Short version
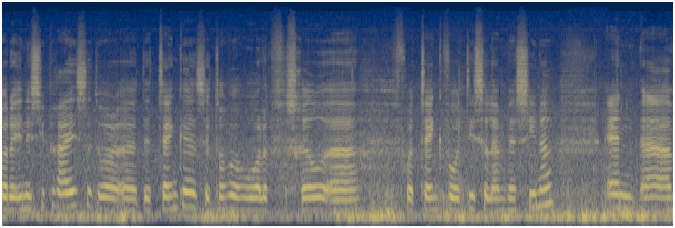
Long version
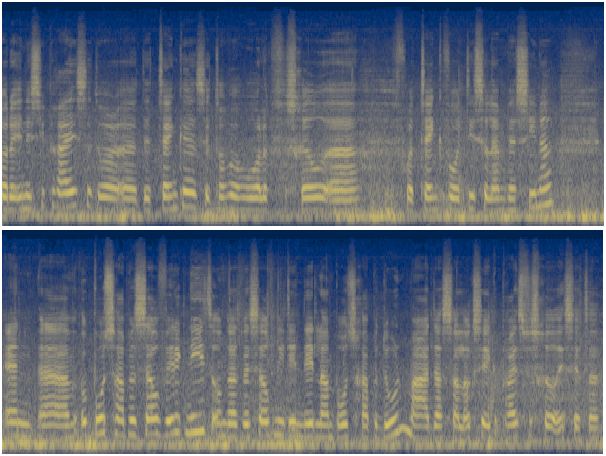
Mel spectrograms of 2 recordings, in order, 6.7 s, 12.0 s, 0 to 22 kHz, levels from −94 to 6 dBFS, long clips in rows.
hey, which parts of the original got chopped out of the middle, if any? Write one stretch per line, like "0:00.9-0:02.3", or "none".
none

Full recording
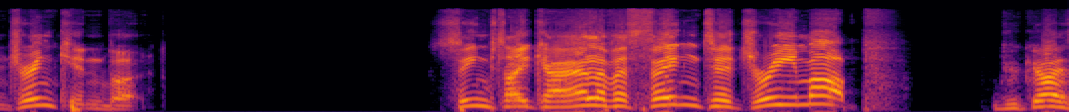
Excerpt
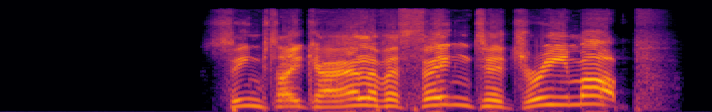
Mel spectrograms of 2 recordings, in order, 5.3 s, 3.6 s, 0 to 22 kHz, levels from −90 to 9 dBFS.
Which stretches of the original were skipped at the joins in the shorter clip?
none

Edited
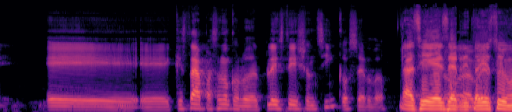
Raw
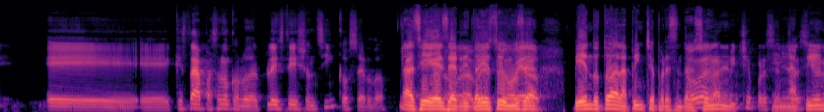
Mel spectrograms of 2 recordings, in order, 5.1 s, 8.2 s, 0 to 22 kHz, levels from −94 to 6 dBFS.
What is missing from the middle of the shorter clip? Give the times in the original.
none

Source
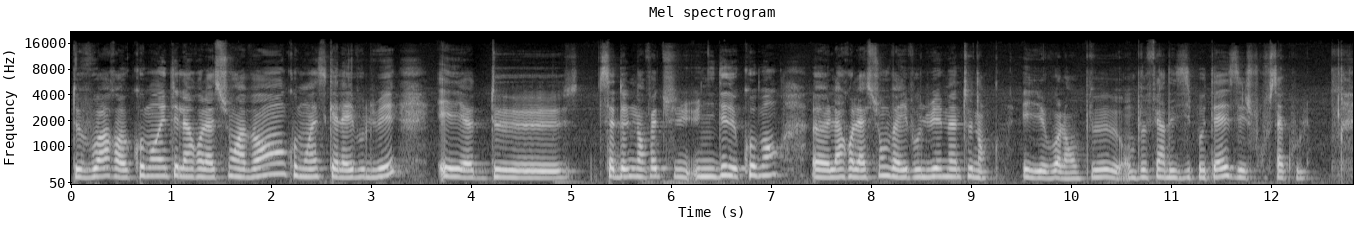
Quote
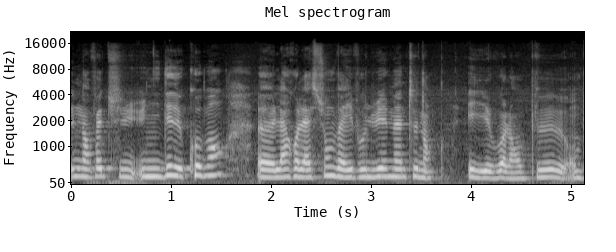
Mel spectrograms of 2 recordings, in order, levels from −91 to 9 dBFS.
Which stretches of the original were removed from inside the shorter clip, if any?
none

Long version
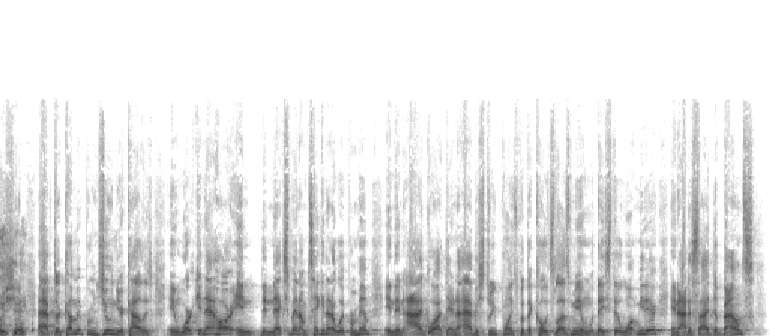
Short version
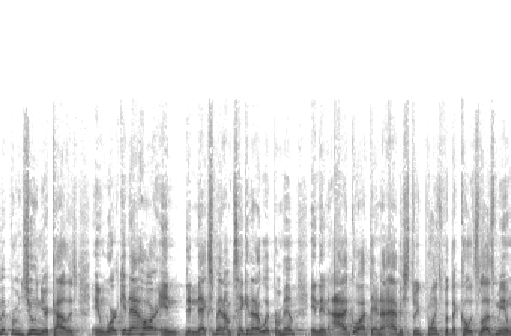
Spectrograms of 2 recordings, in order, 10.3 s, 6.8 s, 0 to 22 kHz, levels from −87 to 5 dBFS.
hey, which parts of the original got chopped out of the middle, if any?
none

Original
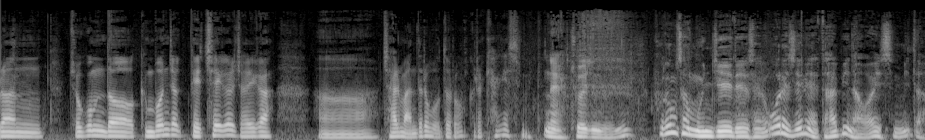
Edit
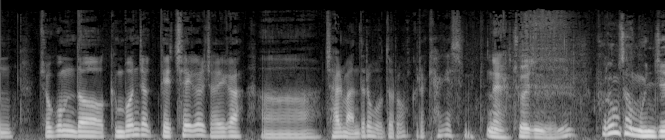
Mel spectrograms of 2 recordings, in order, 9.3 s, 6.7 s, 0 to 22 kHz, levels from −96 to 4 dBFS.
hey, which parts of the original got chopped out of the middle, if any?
0:02.8-0:03.1

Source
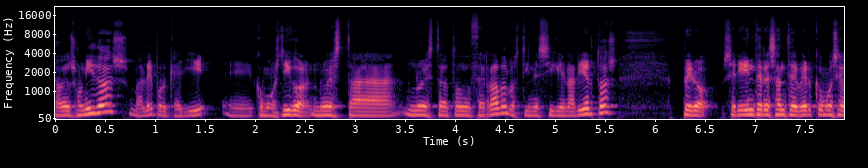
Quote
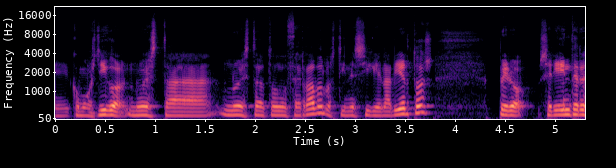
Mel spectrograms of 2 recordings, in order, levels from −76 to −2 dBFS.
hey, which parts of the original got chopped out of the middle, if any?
none

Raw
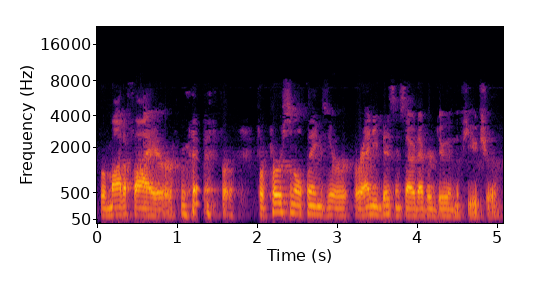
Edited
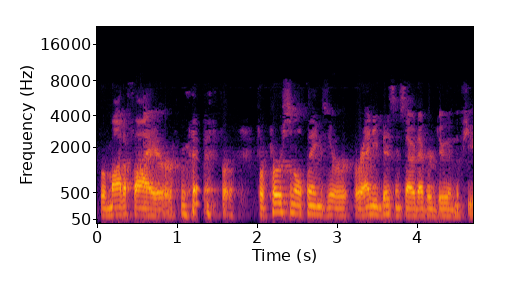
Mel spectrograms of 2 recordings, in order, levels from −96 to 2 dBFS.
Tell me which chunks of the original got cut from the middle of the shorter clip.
none

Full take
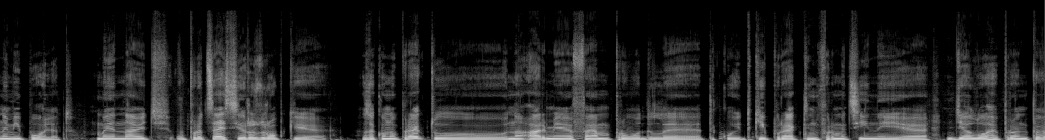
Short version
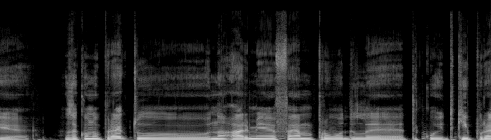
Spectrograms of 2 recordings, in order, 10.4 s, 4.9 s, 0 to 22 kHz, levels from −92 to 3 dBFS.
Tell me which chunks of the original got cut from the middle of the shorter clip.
none

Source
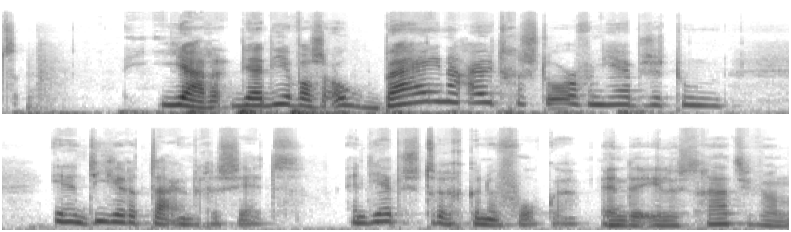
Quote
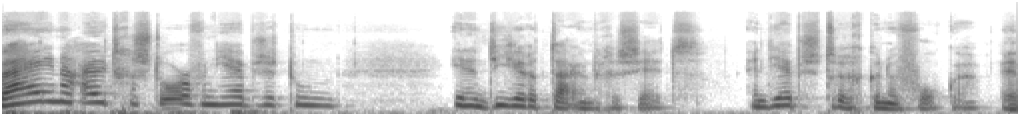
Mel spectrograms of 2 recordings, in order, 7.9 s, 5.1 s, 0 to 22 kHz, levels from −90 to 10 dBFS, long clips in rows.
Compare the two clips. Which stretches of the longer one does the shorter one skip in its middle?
none

